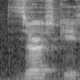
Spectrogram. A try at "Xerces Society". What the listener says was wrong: Yeah, I think you're putting a K in there.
